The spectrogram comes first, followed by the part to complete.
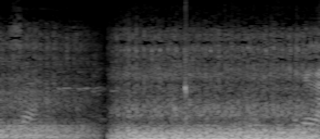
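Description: Motorcycle engines idling with a steady low rumble. The sound cuts out briefly a little over a second in and comes back louder.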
